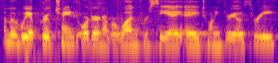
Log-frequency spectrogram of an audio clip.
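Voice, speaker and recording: A woman's voice: low voice, fairly even intonation, brisk. A woman speaking as a council member, formally stating a motion at a meeting. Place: indoor council chamber. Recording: distant reverberant chamber, faint noise.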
